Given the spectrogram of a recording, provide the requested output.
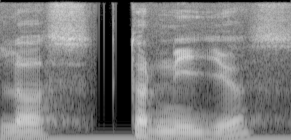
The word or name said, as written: screws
